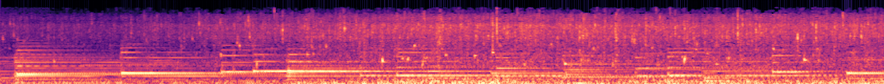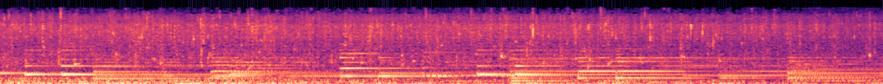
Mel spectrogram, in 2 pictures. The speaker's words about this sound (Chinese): 雨越下越大，渐渐的我的手臂都被淋湿。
